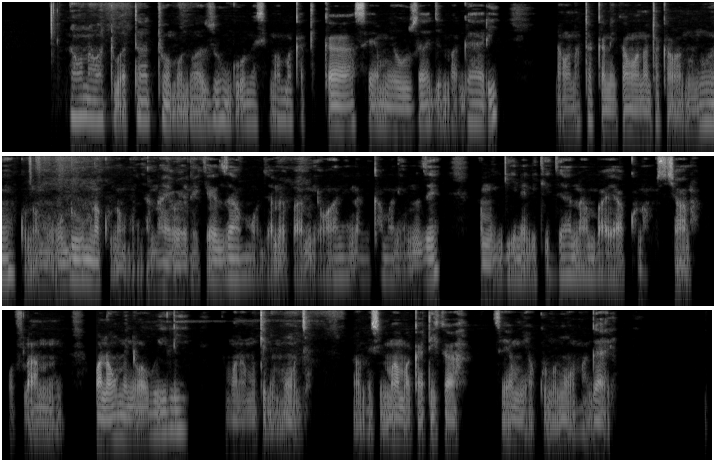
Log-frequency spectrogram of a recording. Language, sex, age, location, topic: Swahili, male, 25-35, Nairobi, finance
